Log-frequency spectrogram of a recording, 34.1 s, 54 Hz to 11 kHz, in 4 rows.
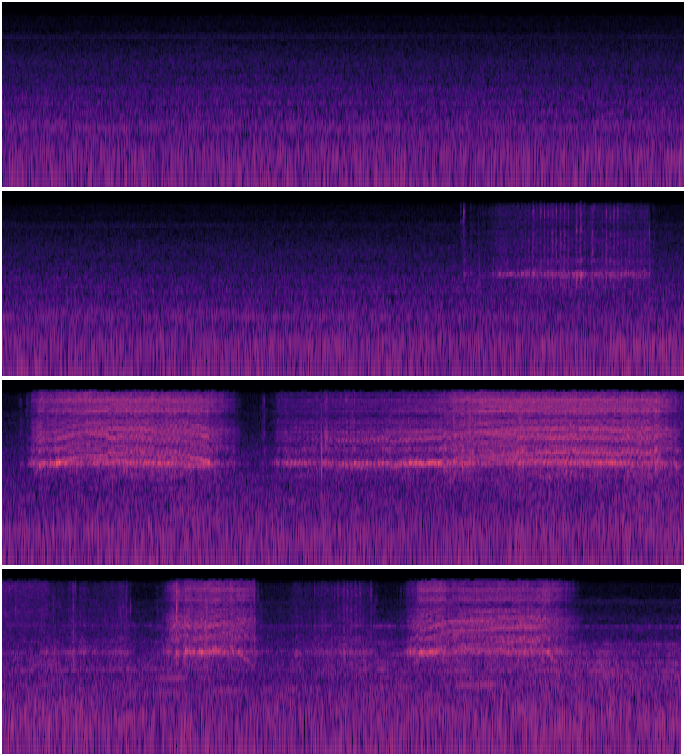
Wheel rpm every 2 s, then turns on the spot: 0, 0, 0, 0, 0, 0, 0, 30, 40, 120, 60, 140, 110, 30, 50, 90, 30.
14-16 28-30 32-34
